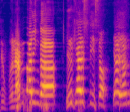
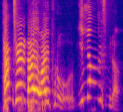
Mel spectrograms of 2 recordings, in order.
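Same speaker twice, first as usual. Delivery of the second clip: higher, louder royal decree; grand prince proclamation; 8 semitones higher, 9 dB louder than usual. Acted. Prince proclaiming to his chosen bride, loud and grand. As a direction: announce it like a pompous prince. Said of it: "우리 왕자님이".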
